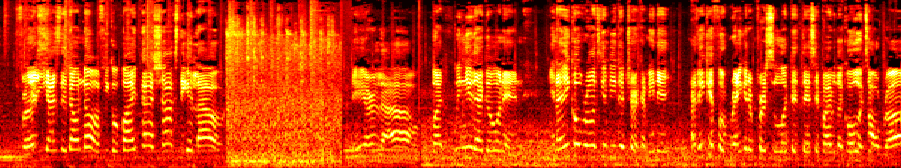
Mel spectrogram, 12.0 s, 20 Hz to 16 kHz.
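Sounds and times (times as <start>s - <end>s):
low engine hum: 0.0s - 12.0s
road and suspension noise: 0.0s - 12.0s.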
